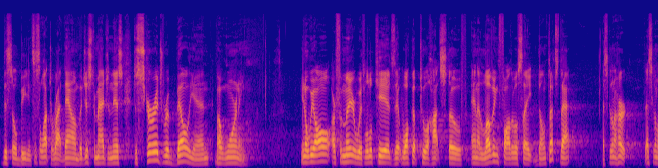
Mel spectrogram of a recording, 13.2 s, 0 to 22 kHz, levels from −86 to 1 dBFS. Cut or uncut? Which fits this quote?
cut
